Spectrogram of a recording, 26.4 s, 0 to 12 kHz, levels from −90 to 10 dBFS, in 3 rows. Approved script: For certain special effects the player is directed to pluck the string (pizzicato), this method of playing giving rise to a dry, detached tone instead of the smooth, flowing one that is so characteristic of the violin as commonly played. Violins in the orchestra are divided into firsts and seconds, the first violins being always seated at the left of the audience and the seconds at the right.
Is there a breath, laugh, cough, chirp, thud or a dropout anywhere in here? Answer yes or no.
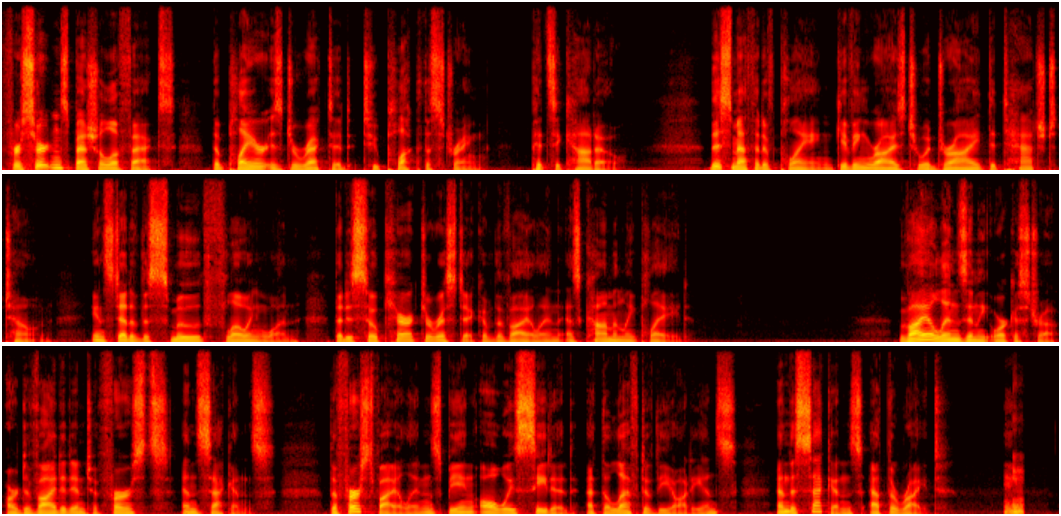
yes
